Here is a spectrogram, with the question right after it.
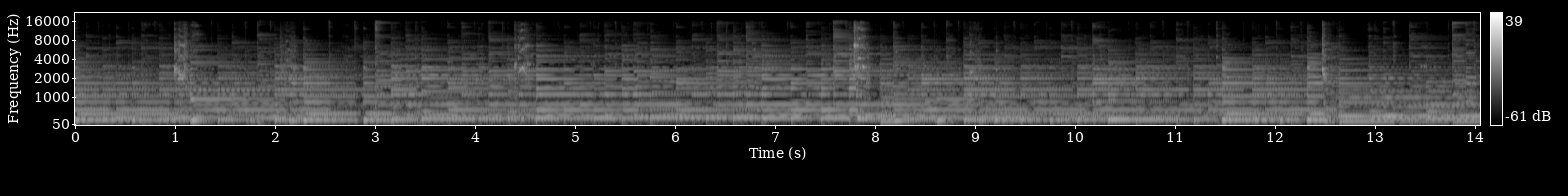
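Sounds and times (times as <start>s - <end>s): fingerpicked acoustic guitar: 0.0s - 14.0s.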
